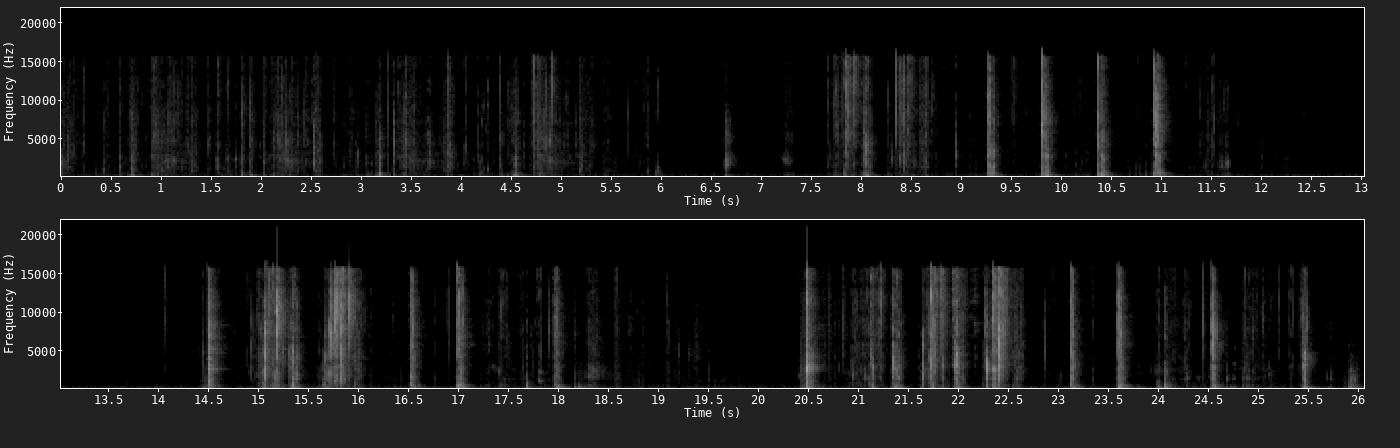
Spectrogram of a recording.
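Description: Sticky slime squishes, pops and crackles close up.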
